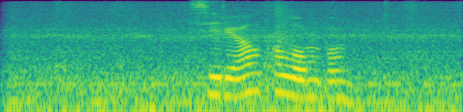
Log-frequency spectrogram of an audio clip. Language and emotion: Russian, neutral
